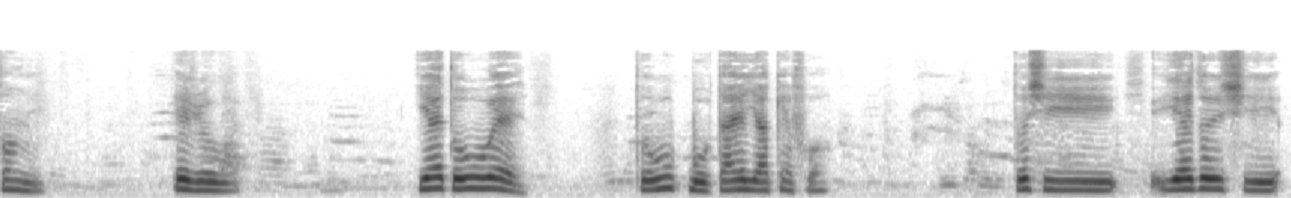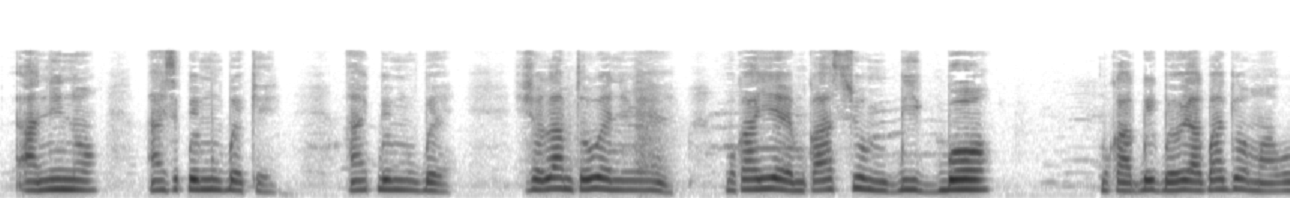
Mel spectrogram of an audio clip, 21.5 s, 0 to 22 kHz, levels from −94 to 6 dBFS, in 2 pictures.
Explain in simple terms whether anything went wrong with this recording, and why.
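Throughout the speech, the sound is rough and grainy, with a hiss between the pitched parts and a thin, artificial top end. The likely cause is low-delay AAC compression, whose very short frames capture a voice's pitch detail poorly and lose fine texture.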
